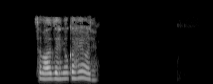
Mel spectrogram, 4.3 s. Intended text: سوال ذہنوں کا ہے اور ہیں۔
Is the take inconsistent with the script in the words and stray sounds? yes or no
no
